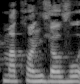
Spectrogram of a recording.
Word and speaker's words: Makho Ndlovu: media okay so on social it's uh at macon jovo and it's spelled m-a-k-h-o and last name n-d-l-o-v-u and one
